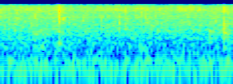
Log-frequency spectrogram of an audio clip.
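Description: Lamb curry sizzles faintly in a pan as it is stirred, a soft steady frying hiss broken by a couple of light scraping clicks from the spoon.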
